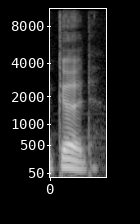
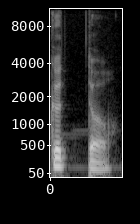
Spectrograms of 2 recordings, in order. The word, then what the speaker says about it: good: Like, it's not frustrating or sad or angry that someone keeps pronouncing like gutto as opposed to good. Like, there's no pause. It's good, not gutto, right?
